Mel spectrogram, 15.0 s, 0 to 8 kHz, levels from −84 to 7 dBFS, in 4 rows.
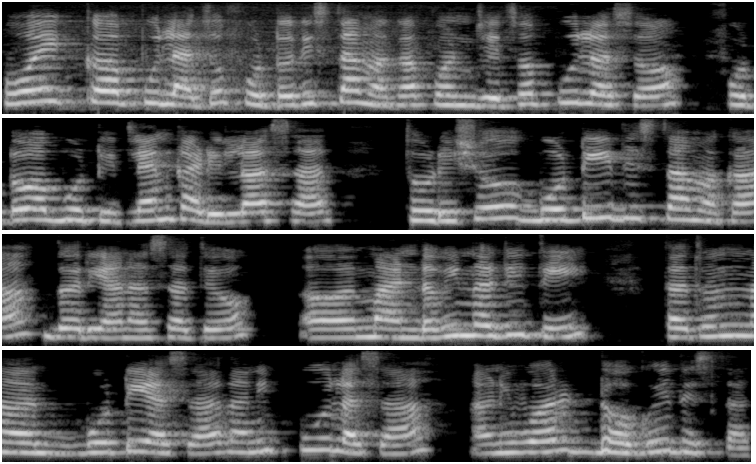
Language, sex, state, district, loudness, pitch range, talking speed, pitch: Konkani, female, Goa, North and South Goa, -15 LUFS, 240-290 Hz, 140 wpm, 265 Hz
